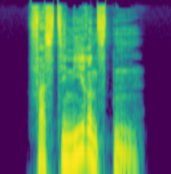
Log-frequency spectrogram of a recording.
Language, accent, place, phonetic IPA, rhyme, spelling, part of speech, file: German, Germany, Berlin, [fast͡siˈniːʁənt͡stn̩], -iːʁənt͡stn̩, faszinierendsten, adjective, De-faszinierendsten.ogg
- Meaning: 1. superlative degree of faszinierend 2. inflection of faszinierend: strong genitive masculine/neuter singular superlative degree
